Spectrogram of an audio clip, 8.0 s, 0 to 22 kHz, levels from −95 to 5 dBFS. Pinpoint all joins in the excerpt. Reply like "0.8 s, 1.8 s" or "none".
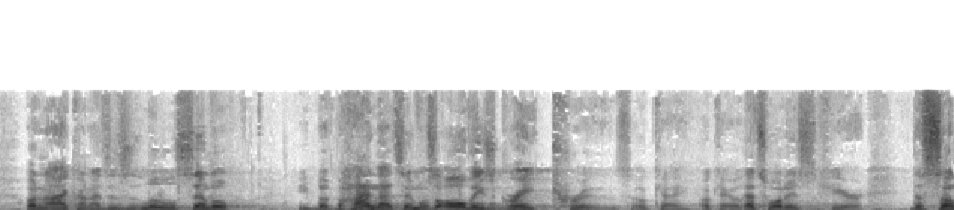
3.6 s, 6.2 s, 6.8 s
